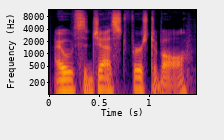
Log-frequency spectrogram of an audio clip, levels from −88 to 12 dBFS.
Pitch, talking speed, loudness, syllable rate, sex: 115 Hz, 245 wpm, -16 LUFS, 5.2 syllables/s, male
